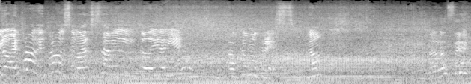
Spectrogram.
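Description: Talking over the low, steady rumble of a motor vehicle's engine running close by.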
